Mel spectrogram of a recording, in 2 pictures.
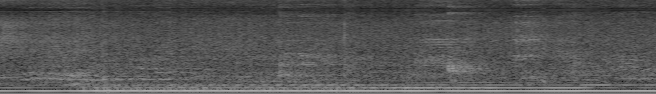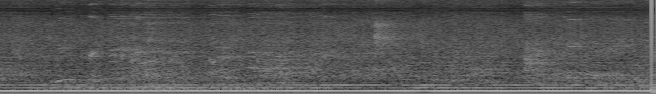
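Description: Young men talk quietly nearby.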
